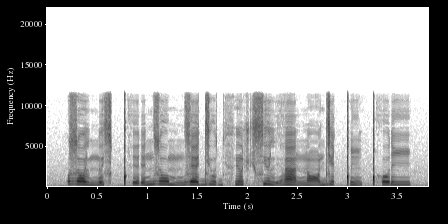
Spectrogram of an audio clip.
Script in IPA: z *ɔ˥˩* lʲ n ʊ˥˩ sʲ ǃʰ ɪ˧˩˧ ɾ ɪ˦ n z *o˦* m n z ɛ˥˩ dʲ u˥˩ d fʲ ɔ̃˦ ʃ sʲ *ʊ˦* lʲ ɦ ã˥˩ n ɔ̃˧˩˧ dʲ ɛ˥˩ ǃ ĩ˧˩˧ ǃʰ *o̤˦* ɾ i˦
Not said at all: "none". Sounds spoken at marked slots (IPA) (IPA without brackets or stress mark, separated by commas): ɔ˥˩, o˥˩, ʊ˥˩, o˦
